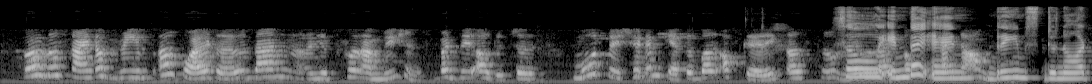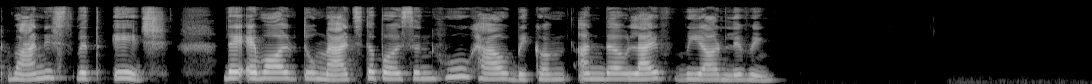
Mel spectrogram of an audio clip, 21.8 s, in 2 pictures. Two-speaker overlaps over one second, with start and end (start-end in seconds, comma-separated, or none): 8.4-9.9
